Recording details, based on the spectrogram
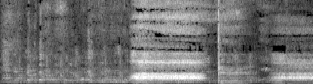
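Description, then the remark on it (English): A voice mimics heavy, rasping respirator breathing like Darth Vader on the phone, with drawn-out hissing inhales and exhales in a slow rhythm, fairly loud, with no words spoken. “Like Darth Vader's on the phone, right?”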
